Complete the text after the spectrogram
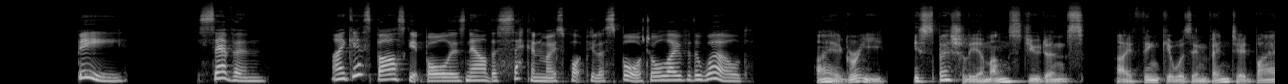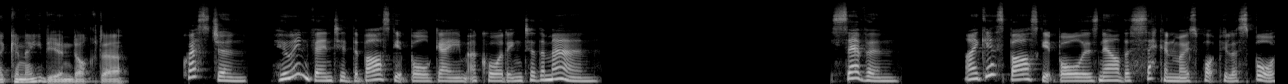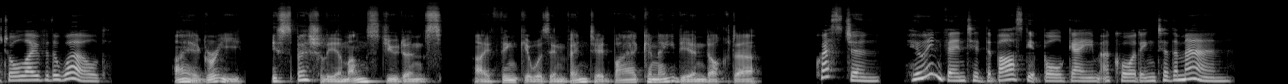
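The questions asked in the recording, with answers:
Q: Who invented the basketball game according to the man?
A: A Canadian doctor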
